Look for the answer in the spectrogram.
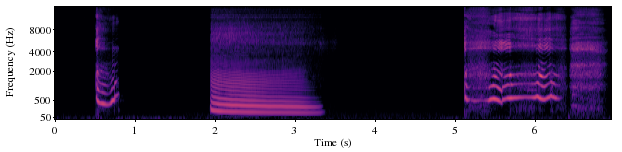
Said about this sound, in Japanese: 最高。オナキュバスのおならは特に臭いけど、君ならしっかり興奮してくれるって思ってたんだ。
